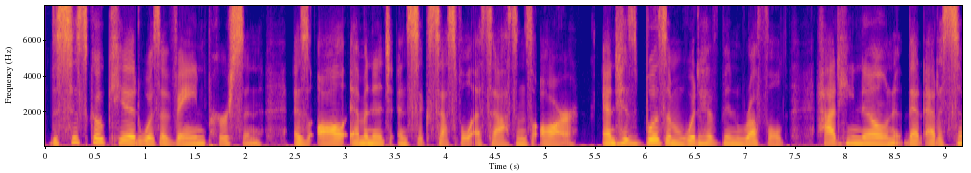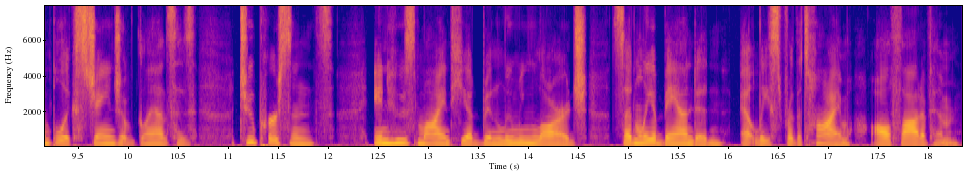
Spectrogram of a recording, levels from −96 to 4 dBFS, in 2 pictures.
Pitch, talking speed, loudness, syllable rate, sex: 180 Hz, 170 wpm, -19 LUFS, 4.7 syllables/s, female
